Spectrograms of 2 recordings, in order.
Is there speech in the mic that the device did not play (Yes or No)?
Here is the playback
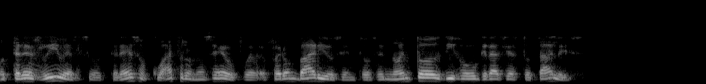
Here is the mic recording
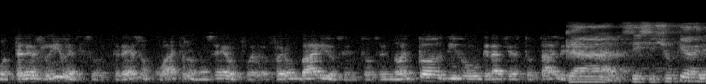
Yes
